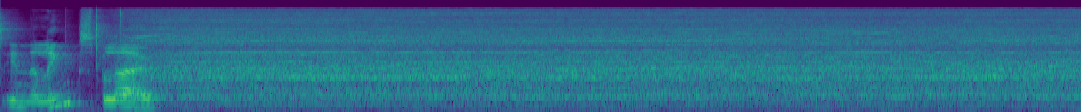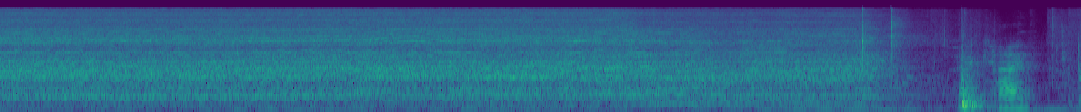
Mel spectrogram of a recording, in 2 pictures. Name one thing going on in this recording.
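A heat gun blows hot air with a steady, loud whoosh.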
